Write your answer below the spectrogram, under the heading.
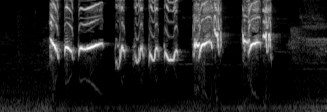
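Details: Energetic orange-headed thrush song in the clear 'crystal' style meant to provoke silent birds into answering: a dense, unbroken phrase of rising and falling slurred notes and chirps.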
